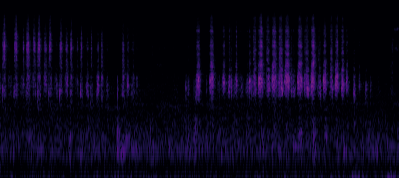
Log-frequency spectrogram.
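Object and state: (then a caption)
Scratch-art paper being scratched. A wooden stylus scratches the black coating off a wax-coated scratch-art paper pad lying flat, in quick short strokes. The quiet, dry scratches come as a rapid, uneven series of bright, hissy bursts with almost no low end. They pause briefly near the three-second mark, then return denser and slightly louder.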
